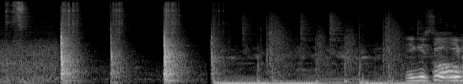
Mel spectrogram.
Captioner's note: sharpening knife; knife chopping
